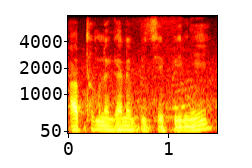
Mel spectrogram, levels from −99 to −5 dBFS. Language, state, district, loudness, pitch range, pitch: Kokborok, Tripura, Dhalai, -21 LUFS, 90-95 Hz, 95 Hz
